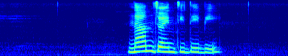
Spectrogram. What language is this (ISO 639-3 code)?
nep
